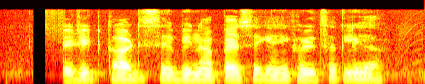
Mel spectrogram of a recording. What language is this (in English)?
Magahi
